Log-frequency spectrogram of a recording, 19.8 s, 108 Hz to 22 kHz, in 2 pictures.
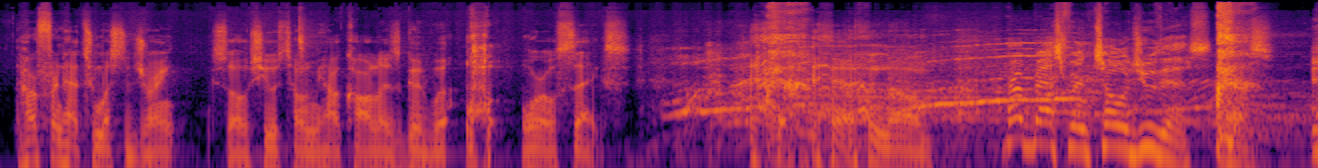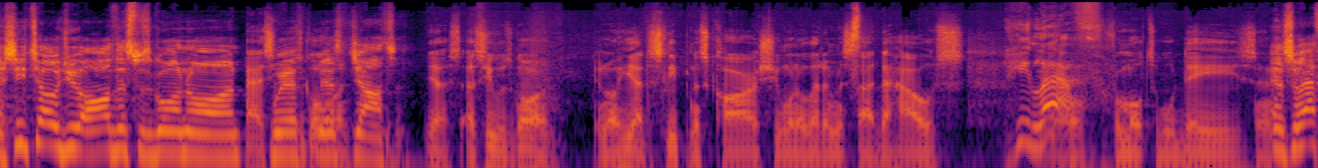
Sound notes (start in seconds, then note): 4.8 chuckles; 4.9 coughs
